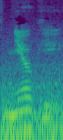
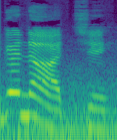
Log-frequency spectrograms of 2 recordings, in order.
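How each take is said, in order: First: The word is said with a soft, silent G. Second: The word is said with an Italian-style sounded G. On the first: "Like with the soft G" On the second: "in the hills of Italy ... they would say"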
